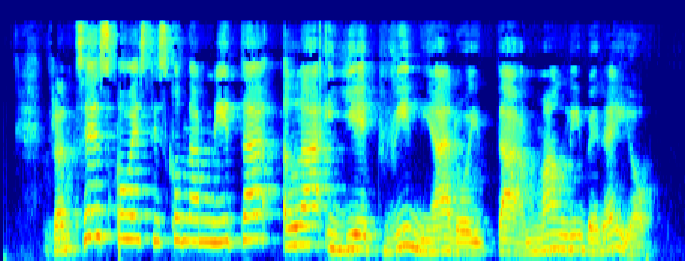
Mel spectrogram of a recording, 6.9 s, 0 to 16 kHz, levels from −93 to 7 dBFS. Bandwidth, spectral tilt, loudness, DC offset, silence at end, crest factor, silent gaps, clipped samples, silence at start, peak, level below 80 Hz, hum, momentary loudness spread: 11.5 kHz; -3 dB/octave; -25 LUFS; under 0.1%; 0.35 s; 18 dB; none; under 0.1%; 0.25 s; -8 dBFS; -62 dBFS; none; 6 LU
